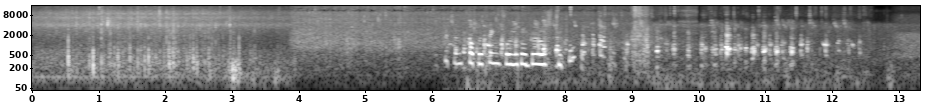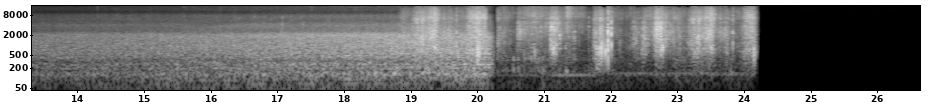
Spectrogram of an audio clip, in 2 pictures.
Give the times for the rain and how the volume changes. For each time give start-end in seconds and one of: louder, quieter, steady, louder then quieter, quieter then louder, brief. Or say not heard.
0.0-20.3 quieter then louder.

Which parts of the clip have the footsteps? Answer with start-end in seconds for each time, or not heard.
18.8-24.2.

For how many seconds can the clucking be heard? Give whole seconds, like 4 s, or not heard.
6 s.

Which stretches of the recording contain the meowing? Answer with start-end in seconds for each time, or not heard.
not heard.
